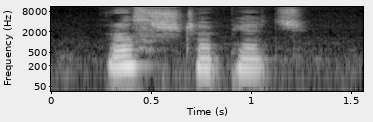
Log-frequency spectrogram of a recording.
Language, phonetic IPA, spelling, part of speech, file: Polish, [rɔsˈʃt͡ʃɛpʲjät͡ɕ], rozszczepiać, verb, LL-Q809 (pol)-rozszczepiać.wav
